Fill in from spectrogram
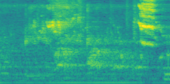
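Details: Myna bird speaking: a short harsh squawky burst with a thin high whistled note near its start, then a louder, brighter whistled squawk at the end.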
